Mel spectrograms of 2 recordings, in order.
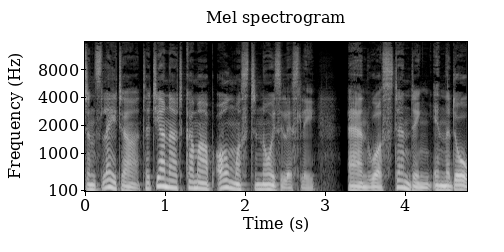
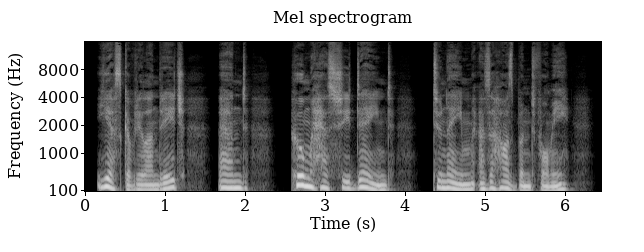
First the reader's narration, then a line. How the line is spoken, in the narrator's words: added falteringly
